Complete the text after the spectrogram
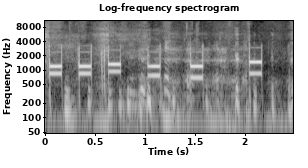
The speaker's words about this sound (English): Tell me what your ID number is. Don't punch it in on the phone.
